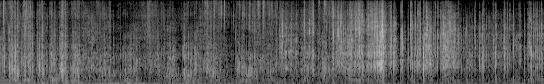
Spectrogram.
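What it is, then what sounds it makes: Stack of cloth-bound hardcover books. Long nails scratch and tap rapidly on the covers and page edges of an angled stack of red cloth-bound hardcover books. The result is a dense, bright, crinkly scratching texture with quick dry taps, and one sharper tap stands out near the middle.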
